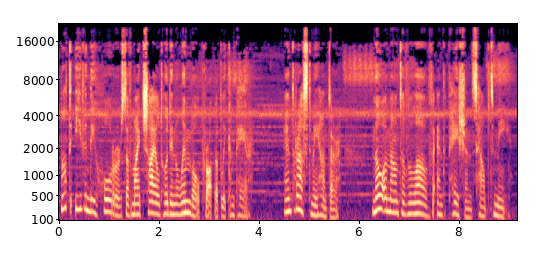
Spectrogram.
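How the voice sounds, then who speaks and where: A woman playing a jaded, hard-edged young witch in a video game, brooding and sardonic in a deliberate delivery. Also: on the low side, expressive, a little mellow, faint music behind. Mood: bitter, brooding. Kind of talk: dramatic video game acting.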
